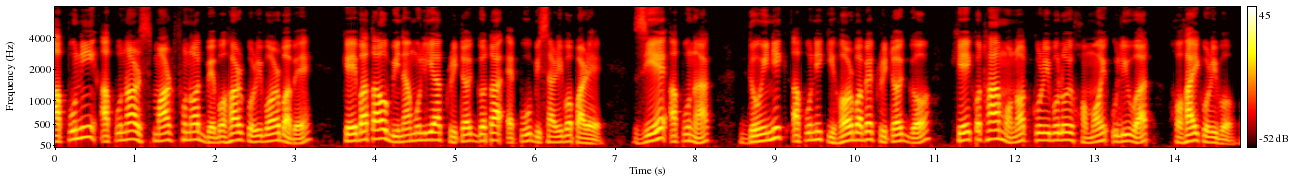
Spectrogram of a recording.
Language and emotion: Assamese, neutral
